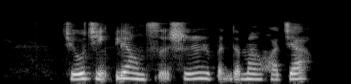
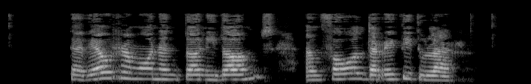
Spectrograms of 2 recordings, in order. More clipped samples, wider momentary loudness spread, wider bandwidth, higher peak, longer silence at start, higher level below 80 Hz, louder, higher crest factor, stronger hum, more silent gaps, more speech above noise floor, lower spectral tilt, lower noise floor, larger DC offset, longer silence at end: neither; second, 7 LU vs 10 LU; second, 7.8 kHz vs 12 kHz; first, -2 dBFS vs -6 dBFS; first, 0.65 s vs 0.1 s; first, -62 dBFS vs -74 dBFS; first, -19 LUFS vs -24 LUFS; about the same, 18 dB vs 18 dB; neither; neither; second, 42 dB vs 59 dB; first, -3 dB/octave vs -1.5 dB/octave; second, -60 dBFS vs -83 dBFS; neither; about the same, 0.45 s vs 0.35 s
